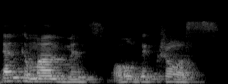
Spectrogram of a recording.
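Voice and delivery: normal talking voice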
